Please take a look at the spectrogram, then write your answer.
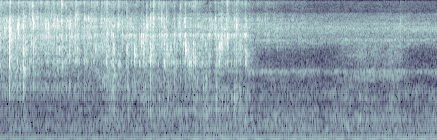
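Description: Clam broth poured into a bowl of homemade stuffies stuffing, a soft continuous trickle and splash of liquid that runs steadily for a couple of seconds and then fades to a quieter room hum.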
